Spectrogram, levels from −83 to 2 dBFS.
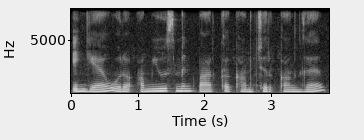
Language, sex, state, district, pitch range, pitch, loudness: Tamil, female, Tamil Nadu, Nilgiris, 190-220 Hz, 195 Hz, -16 LUFS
